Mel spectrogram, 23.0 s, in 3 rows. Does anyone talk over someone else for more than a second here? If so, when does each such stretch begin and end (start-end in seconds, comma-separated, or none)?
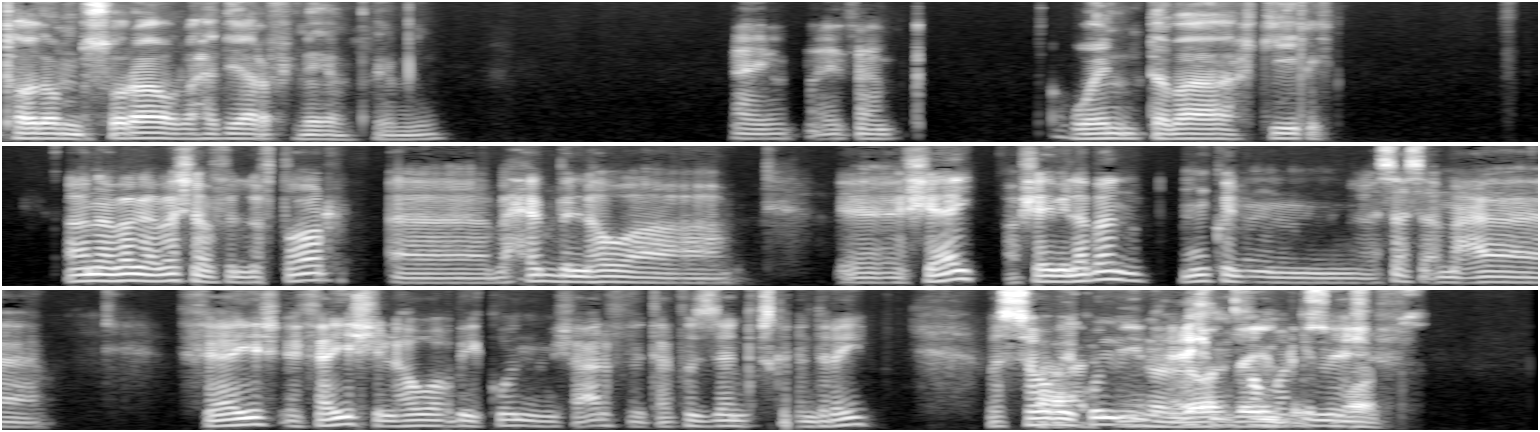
20.6-22.5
